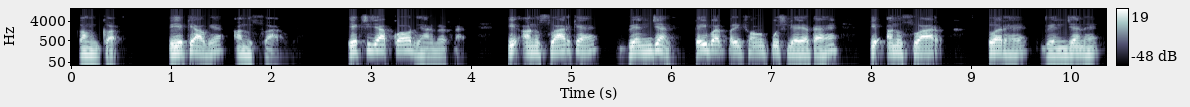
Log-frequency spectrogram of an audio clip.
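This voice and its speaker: A man gives an exam-prep grammar lecture in a dark, relaxed voice. He repeats examples and keeps asking the class rhetorical questions. The sound is dry and slightly dull, like a lo-fi home recording. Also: medium pitch, dry recording. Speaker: Hindi teacher.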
